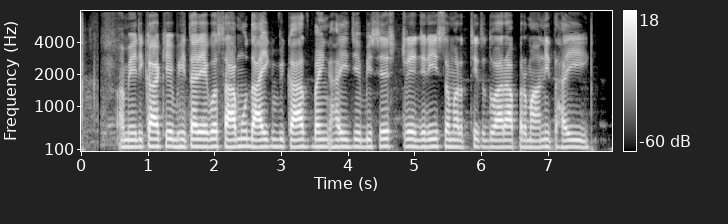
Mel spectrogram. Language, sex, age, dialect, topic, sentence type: Magahi, male, 18-24, Southern, banking, statement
